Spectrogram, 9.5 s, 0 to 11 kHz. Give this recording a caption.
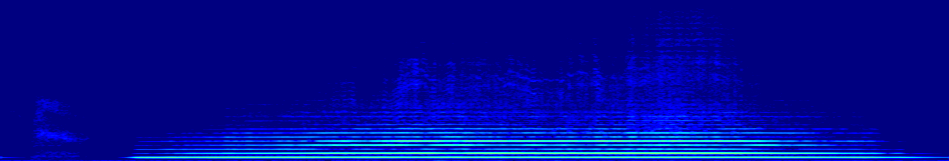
Part of the Good-sounds dataset of monophonic instrumental sounds.
instrument::flute
note::Csharp
octave::4
midi note::49
good-sounds-id::201
Intentionally played as an example of bad-dynamics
